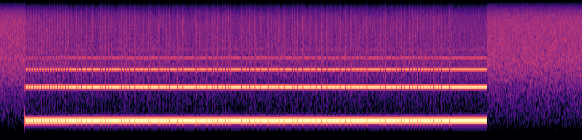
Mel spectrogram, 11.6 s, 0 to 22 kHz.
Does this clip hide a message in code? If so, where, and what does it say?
Yes: PSK31 (31.25 baud) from 0.5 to 9.7 s, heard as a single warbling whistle, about 570 Hz.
